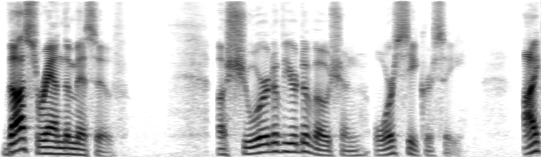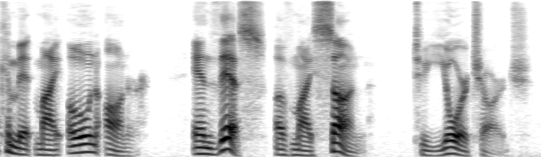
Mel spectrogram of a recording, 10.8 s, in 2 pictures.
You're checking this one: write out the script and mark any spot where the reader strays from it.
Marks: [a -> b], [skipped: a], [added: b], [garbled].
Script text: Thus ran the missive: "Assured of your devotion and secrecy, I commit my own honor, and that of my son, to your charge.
Thus ran the missive: "Assured of your devotion [and -> or] secrecy, I commit my own honor, and [that -> this] of my son, to your charge.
